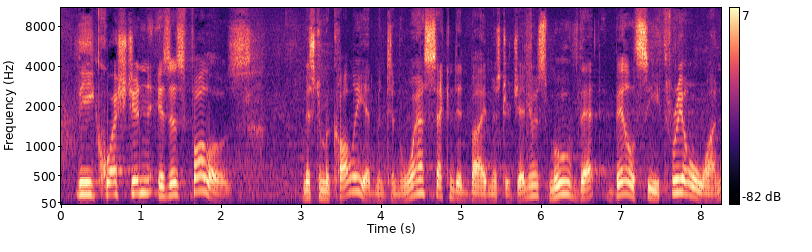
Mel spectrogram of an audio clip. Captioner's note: applause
